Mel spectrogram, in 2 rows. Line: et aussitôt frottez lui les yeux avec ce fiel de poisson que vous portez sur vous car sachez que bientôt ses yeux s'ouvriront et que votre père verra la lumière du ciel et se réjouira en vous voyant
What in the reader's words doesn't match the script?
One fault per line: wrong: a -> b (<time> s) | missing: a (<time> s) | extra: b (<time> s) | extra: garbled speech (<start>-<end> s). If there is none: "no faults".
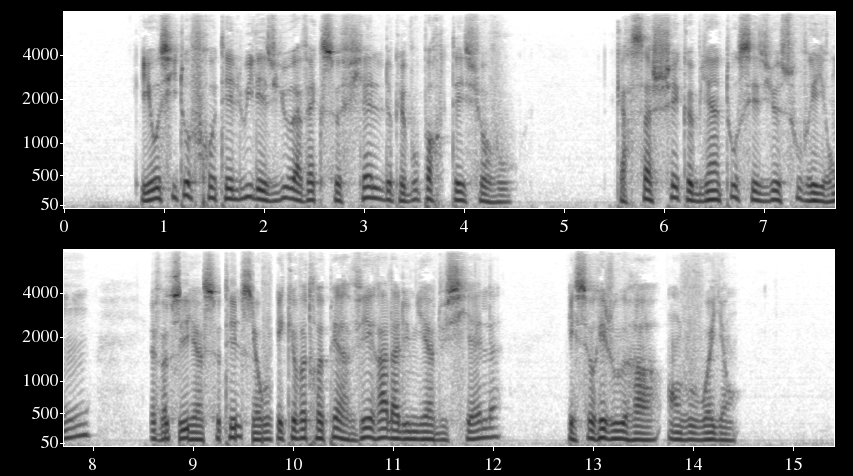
missing: poisson (3.3 s)
extra: garbled speech (8.6-9.8 s)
